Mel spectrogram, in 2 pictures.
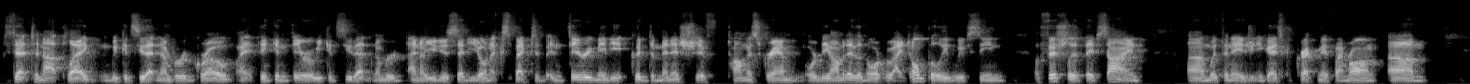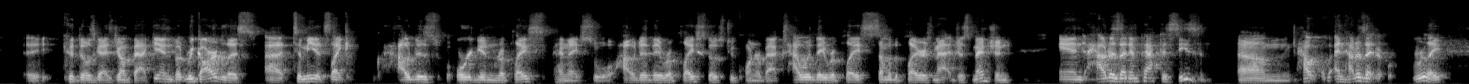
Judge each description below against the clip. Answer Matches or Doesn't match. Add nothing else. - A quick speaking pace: Matches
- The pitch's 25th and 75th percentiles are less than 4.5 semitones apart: Matches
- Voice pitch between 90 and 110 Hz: Matches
